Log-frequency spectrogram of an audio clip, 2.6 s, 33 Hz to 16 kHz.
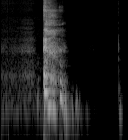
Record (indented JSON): {
  "cough_length": "2.6 s",
  "cough_amplitude": 32768,
  "cough_signal_mean_std_ratio": 0.28,
  "survey_phase": "beta (2021-08-13 to 2022-03-07)",
  "age": "45-64",
  "gender": "Female",
  "wearing_mask": "No",
  "symptom_cough_any": true,
  "symptom_runny_or_blocked_nose": true,
  "symptom_sore_throat": true,
  "symptom_onset": "2 days",
  "smoker_status": "Ex-smoker",
  "respiratory_condition_asthma": false,
  "respiratory_condition_other": false,
  "recruitment_source": "Test and Trace",
  "submission_delay": "1 day",
  "covid_test_result": "Negative",
  "covid_test_method": "ePCR"
}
